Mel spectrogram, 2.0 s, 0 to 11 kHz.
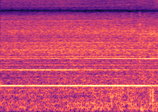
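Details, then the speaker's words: Gulmay microfocus X-ray tube high-voltage power supply powered from 230 V AC via a variable transformer and main breakers. Its 36 V DC cooling fan runs with a steady mid-pitched whine over airy hiss, even and rattle-free: normal. "And now you can hear this fan. It's a 36 volts DC fan."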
